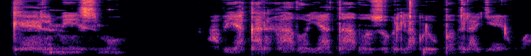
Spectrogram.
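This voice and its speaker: Whispering at a fairly slow pace, a man is heard in a dry, close sound with no echo. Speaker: ASMR reader and channel host. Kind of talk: whispered short-story reading for sleep and relaxation. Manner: whispered, soft.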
